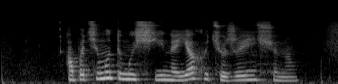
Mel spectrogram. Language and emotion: Russian, neutral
